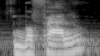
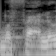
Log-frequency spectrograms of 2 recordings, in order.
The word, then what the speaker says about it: buffalo: Buffalo. I know it's not your fault. The fault does not lie in our stars because the spellings say that it should be buffalo, but it's not buffalo, it's buffalo.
